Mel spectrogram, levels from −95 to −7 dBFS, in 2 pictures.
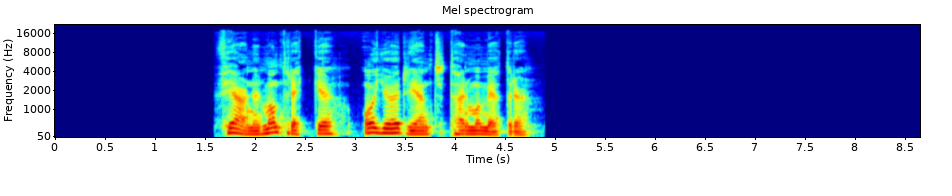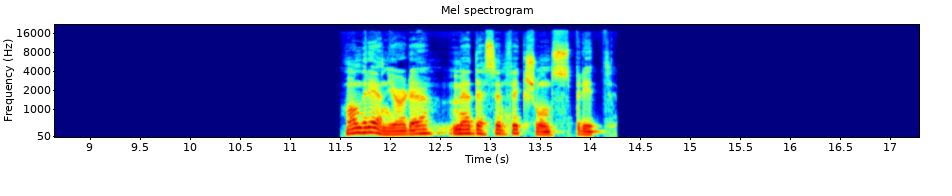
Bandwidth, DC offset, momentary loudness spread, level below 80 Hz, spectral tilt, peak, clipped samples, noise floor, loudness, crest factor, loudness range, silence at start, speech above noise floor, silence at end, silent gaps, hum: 18 kHz; under 0.1%; 7 LU; -58 dBFS; -6 dB/octave; -2 dBFS; under 0.1%; under -90 dBFS; -17 LUFS; 20 dB; 10 LU; 1.65 s; over 74 dB; 3.1 s; 4.90-11.49 s; none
